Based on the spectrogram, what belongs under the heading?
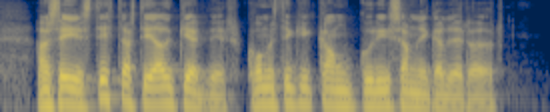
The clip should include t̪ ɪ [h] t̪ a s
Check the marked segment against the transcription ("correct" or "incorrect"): correct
